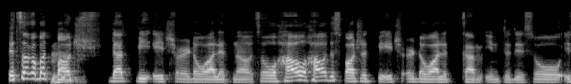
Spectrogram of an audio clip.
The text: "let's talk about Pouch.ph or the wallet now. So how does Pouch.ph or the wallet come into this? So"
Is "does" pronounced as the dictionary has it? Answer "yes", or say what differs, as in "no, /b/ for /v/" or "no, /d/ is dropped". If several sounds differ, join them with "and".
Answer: no, /s/ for /z/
